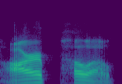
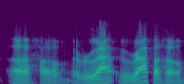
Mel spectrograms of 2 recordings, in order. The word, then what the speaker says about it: Arapaho: Arpoho, Arapaho.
